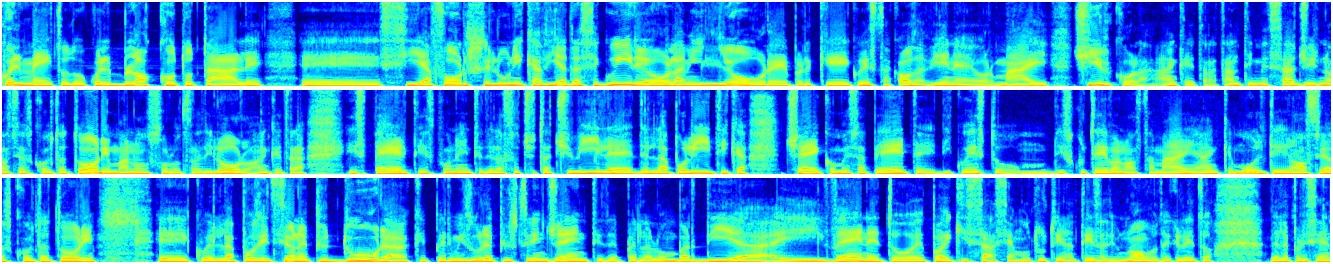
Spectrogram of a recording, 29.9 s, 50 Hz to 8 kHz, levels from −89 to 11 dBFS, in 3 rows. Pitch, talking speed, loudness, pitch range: 130 Hz, 170 wpm, -21 LUFS, 120-145 Hz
